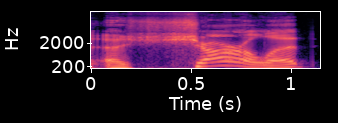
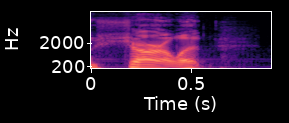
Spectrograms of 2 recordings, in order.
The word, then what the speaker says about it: Charlotte: She tried to escape to North Carolina for Thanksgiving, but we collared her in Charlotte. That's not Charlotte. That's how we pronounce it in Michigan, but they pronounce it maybe the way most people do, Charlotte.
